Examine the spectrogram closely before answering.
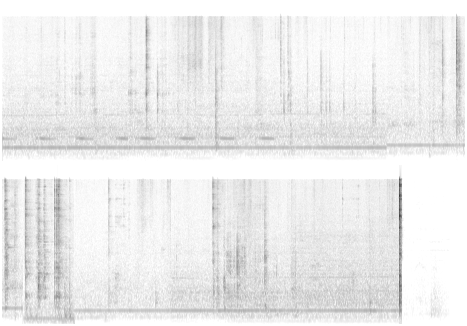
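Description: Light clicks and taps of kitchen utensils against a metal baking tray and dish, scattered and faint, with a busier run of taps in the middle and one sharp click near the end. A low steady hum sits beneath.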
